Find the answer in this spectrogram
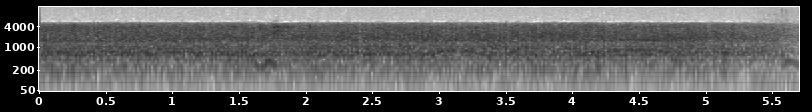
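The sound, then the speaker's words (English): Sustained audience applause for a naked woman fills the whole stretch, a dense, steady crackle of many hands clapping at once, loud and unbroken, with faint voices mixed into the crowd noise. “Now they're applauding for her being naked.”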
